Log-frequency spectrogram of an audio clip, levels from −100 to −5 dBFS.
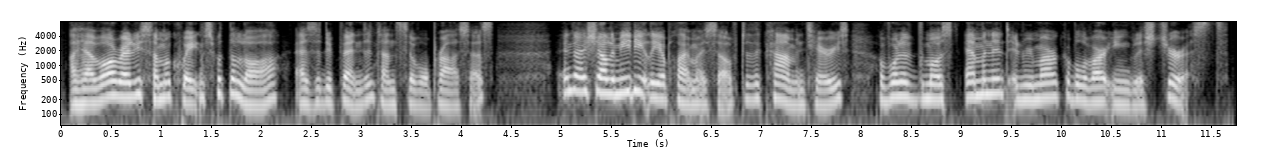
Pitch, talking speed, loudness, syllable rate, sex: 200 Hz, 170 wpm, -20 LUFS, 5.9 syllables/s, female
